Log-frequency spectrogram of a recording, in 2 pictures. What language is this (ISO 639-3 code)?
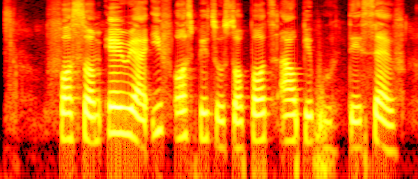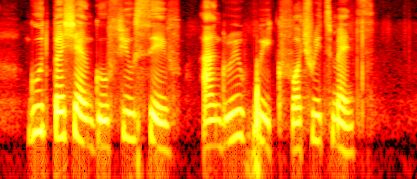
pcm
